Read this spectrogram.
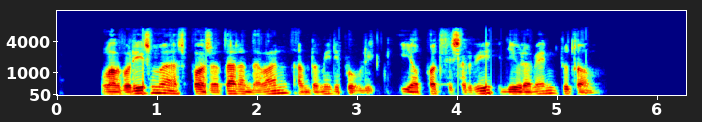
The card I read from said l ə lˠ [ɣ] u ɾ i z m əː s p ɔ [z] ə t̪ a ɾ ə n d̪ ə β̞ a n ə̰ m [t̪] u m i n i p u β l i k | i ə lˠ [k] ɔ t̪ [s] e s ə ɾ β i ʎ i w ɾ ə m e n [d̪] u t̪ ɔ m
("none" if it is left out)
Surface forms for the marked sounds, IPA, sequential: ɣ, z, d̪, p, f, t̪

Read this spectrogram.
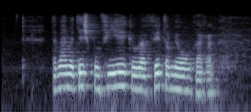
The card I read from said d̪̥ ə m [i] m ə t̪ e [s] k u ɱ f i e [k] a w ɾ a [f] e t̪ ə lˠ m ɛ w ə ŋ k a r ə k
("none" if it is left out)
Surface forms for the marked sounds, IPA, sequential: a, ʃ, k, f

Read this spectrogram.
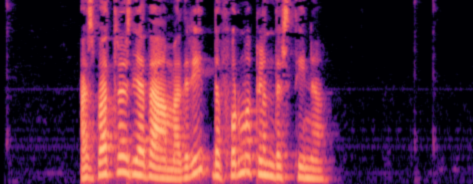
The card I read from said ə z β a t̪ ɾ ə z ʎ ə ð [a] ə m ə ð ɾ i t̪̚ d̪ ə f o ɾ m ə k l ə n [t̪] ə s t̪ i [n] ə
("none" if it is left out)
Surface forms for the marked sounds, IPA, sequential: a, d̪, n

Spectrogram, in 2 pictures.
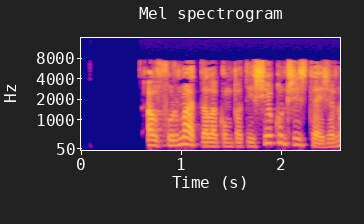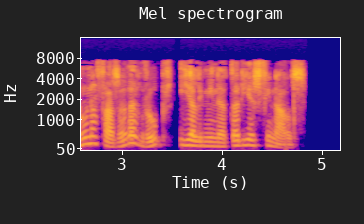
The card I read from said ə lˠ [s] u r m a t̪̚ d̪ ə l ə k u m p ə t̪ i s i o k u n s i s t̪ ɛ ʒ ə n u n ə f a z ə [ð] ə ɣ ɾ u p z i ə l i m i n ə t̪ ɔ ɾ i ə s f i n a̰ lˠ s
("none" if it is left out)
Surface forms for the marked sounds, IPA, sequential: f, ð

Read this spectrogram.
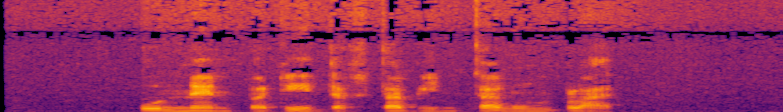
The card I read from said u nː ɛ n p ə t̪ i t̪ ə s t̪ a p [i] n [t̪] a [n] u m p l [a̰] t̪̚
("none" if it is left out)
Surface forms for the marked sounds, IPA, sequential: i, t̪, n, a̰

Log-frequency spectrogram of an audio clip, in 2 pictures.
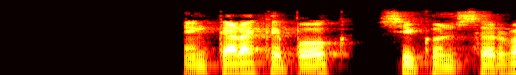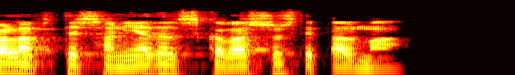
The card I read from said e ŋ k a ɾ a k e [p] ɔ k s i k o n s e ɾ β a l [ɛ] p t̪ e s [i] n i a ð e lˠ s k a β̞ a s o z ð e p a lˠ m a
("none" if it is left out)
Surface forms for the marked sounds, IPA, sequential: p, a, a

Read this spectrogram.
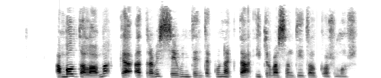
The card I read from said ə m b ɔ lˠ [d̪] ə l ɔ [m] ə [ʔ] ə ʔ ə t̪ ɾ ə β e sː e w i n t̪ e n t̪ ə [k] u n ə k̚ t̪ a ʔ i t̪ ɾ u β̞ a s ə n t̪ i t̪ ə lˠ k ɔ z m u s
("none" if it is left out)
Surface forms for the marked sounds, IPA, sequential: t̪, m, k, k

